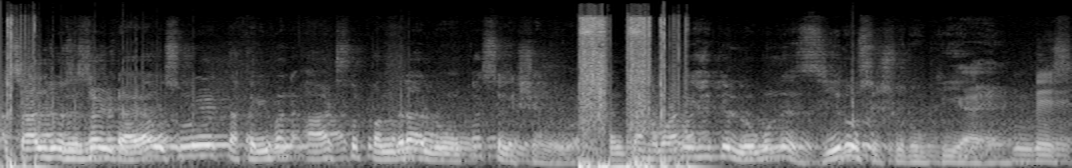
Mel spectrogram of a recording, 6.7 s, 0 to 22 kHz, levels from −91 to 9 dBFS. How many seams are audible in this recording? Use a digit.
1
